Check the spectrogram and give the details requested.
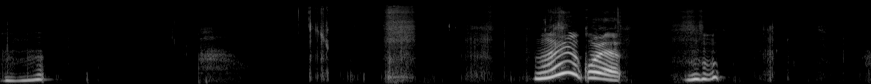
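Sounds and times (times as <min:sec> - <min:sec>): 
crunching on fresh highland vegetables from a cutlet bento: 0:03.0 - 0:03.8, 0:04.4 - 0:05.3, 0:07.4 - 0:08.6
speech: 0:05.4 - 0:06.3, 0:06.9 - 0:07.3.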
